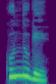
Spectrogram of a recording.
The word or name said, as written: ಕುಂದುಗೆ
